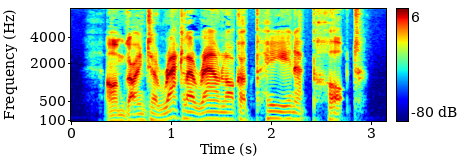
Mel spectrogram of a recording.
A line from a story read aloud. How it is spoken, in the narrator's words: grumbled the tortoise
